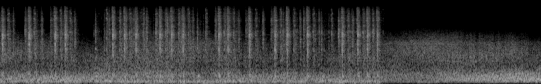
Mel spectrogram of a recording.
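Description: Typewriter keys clattering in a rapid run that stops abruptly near four seconds in, after which a low rush of noise swells steadily.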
